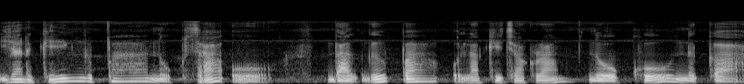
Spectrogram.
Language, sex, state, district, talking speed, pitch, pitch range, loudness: Garo, male, Meghalaya, South Garo Hills, 55 wpm, 120 Hz, 95-135 Hz, -18 LUFS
